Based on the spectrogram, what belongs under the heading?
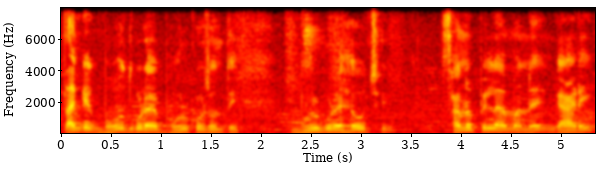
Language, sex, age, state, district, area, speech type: Odia, male, 30-45, Odisha, Malkangiri, urban, spontaneous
